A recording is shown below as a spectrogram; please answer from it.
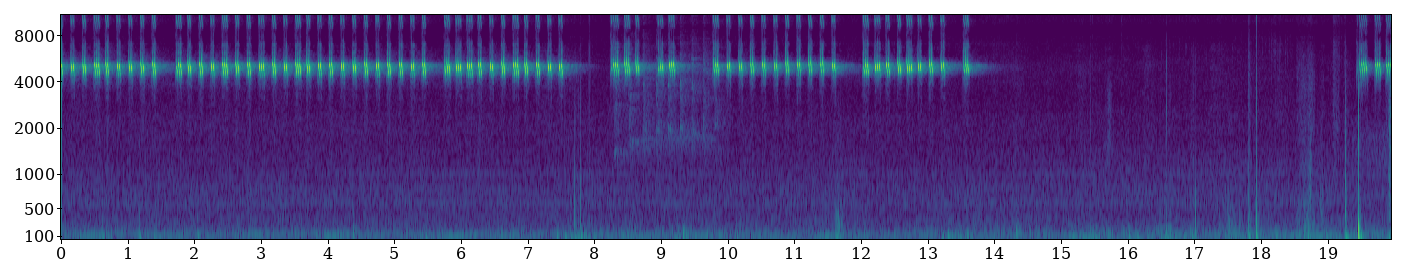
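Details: In a rural setting, a cricket chirps high and shrill about three times a second in bursts with short breaks, then falls silent for several seconds before resuming at the end.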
